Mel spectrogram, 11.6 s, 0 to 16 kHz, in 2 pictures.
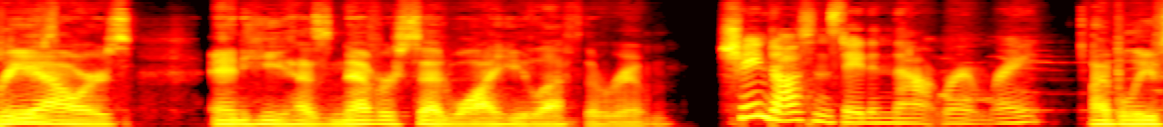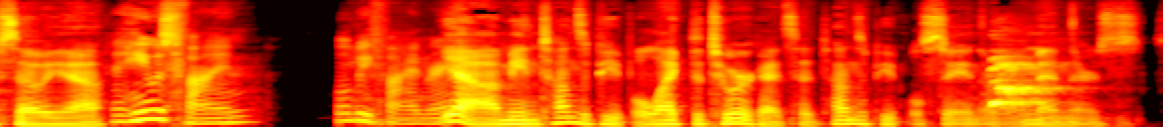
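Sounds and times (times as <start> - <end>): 
speech: 0.0 - 11.6
puppy barking: 10.8 - 11.2.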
